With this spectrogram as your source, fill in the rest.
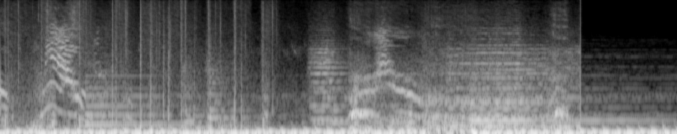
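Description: A cat meowing in a town at night, several drawn-out meows standing out over a loud, busy layer of other animal and background sounds.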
